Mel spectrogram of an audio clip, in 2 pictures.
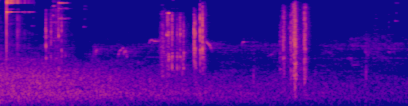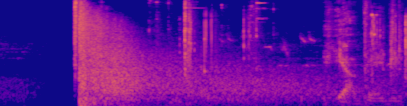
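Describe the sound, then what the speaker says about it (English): Gandhar rifle shots from the hunting game Call of the Wild, a few sharp cracks against a steady outdoor ambience, with one loud blast near the middle trailing into a long, fading echo. "So that was the Gandhar rifle"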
